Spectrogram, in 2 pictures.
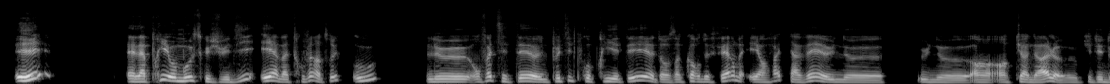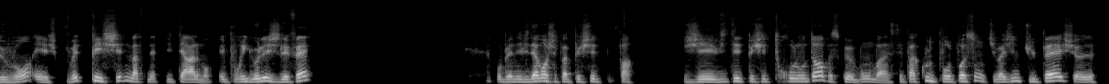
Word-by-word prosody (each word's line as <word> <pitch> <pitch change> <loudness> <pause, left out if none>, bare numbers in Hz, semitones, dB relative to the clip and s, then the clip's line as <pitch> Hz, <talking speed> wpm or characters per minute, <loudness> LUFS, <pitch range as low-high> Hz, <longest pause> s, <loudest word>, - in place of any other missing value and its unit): Et 345 +5 +11 0.8
elle 135 -1 +4
a 130 - +6
pris 215 +11 -1
au 175 - +9
mot 165 +3 +4
ce 180 - -11
que 135 - -2
je 115 -1 -8
lui 110 - -2
ai - - -8
dit 200 - -5
et - - +8
elle 175 -2 +6
m'a 115 - 0
trouvé 185 - -6
un - - 0
truc 175 +4 -4
où, 205 - -2 0.4
le 125 0 +1
en 120 - -3
fait, 185 +7 -2
c'était, 140 +1 -2
heu, 145 -4 +5
une 115 -1 -5
petite 145 +6 -6
propriété, 145 - 0
dans 115 0 -4
un - - -6
corps 130 +4 -3
de 125 - -3
ferme 165 - -1
et 120 - -1
en 110 - -4
fait, - - -5
tu - - -4
avais 150 +10 +1
une, 115 -2 -3
heu, 100 -2 -2 0.3
une 110 -2 -6 0.3
un 105 0 -2
un 110 - -5
canal, 105 -1 +2
heu, 105 +1 -2
qui 115 - -12
était 115 +1 -4
devant 110 +1 -1
et 115 -2 -1
je 105 - -11
pouvais 115 - -1
pêcher 170 0 +1
de 175 - -7
ma 135 -5 +1
fenêtre, 115 -3 -9
littéralement 110 -2 0
et 120 - -6
pour 115 +1 -9
rigoler, 130 +4 +4
je 120 -5 -4
l'ai 120 - +2
fait - - +3 1.8
bon, 120 - -6
bien 125 +1 -1
évidemment, 140 +5 +4
j'ai - - -8
pas 125 - 0
pêché 135 +1 -4
d 120 - -12 0.2
enfin - - -3 0.5
j'ai 120 +4 0
évité 120 +4 -1
de 130 - -10
pêcher 130 -2 -4
trop 140 - -5
longtemps, 140 +9 +1
parce 135 - -8
que - - -3
bon, 125 +2 -3
bah 105 -3 -2
c'est 100 - -12
pas 130 - -1
cool 160 +1 -3
pour 130 0 -1
le - - -7
poisson. 145 +3 -1
Tu - - -12
imagines, 120 +6 -2
tu 140 - -9
le 130 - -6
pêches, 170 +3 +4
heu, 115 -1 -1
125 Hz, 245 wpm, -25 LUFS, 115-150 Hz, 1.8 s, Et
